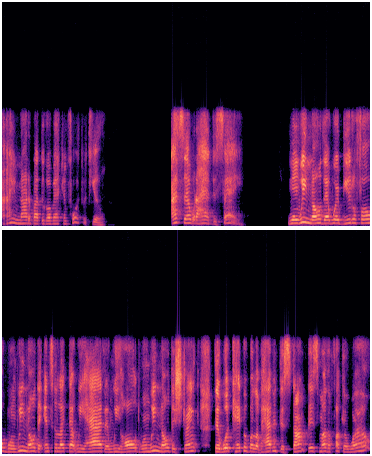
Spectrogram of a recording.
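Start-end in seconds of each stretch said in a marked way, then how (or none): 0.0-4.8 calm, composed, collected, softly spoken voice. Retelling what was said to a combative supervisor over the phone, calm and collected. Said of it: "in a calm, collected tone of voice".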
